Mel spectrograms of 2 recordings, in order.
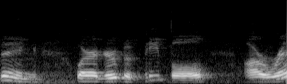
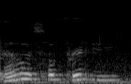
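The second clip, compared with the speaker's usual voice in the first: mock dreamy; 10 semitones higher, 9 dB quieter than usual. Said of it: "we're like".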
